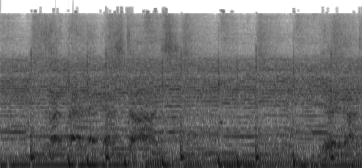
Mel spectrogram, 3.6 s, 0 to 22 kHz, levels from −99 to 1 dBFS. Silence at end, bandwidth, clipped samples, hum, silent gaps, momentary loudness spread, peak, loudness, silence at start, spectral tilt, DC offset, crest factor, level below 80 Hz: 0 s; 18 kHz; under 0.1%; none; none; 3 LU; 0 dBFS; -12 LUFS; 0 s; -3.5 dB/octave; under 0.1%; 12 dB; -18 dBFS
